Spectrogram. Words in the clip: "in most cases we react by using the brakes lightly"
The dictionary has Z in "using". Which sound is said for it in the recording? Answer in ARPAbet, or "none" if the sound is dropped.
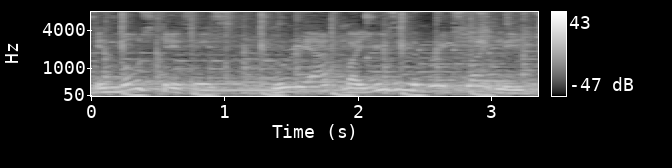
Z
